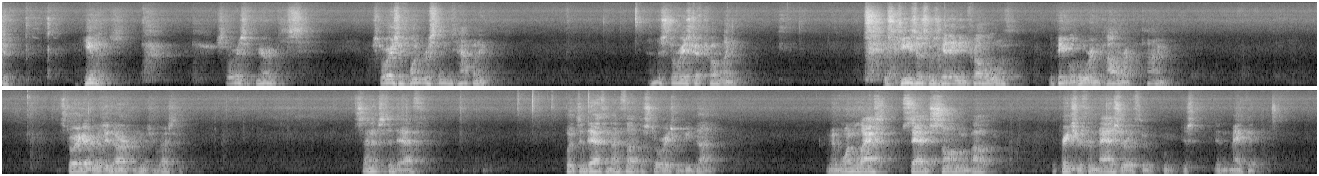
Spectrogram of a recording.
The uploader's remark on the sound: The audio is a bit different, as it was recorded in our historic meetinghouse.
